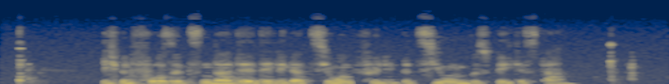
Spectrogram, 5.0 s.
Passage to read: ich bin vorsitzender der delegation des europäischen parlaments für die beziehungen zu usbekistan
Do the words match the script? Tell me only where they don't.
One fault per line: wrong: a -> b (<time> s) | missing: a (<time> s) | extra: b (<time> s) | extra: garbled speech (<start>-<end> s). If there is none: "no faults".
missing: des europäischen parlaments (2.6 s)
missing: zu (3.5 s)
